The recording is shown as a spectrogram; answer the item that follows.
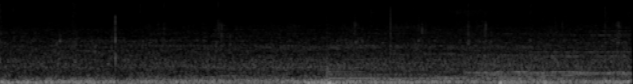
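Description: Low, steady engine rumble, with sustained music notes coming in about three seconds in.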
